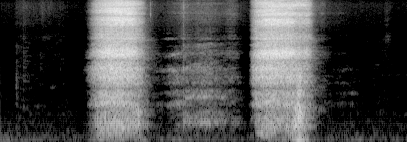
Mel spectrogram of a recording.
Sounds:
Sniff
